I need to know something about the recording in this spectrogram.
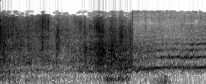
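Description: Cardboard boxes thump as a car knocks into them.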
